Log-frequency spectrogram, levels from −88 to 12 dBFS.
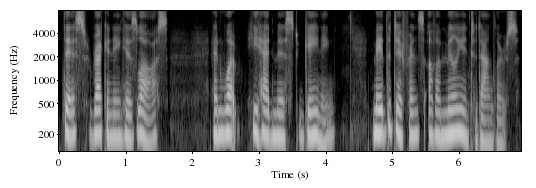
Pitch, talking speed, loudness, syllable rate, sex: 190 Hz, 155 wpm, -20 LUFS, 5.0 syllables/s, female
